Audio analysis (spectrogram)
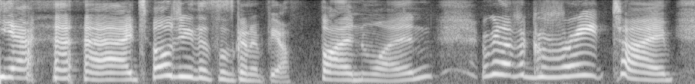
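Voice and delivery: thrilled, loud, high-pitched gushing excitement.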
